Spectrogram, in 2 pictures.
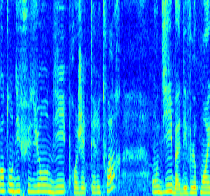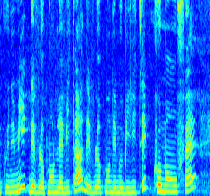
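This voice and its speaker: Speech at a moderate pace comes with noticeable background noise. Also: woman. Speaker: local politician. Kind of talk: interview answer.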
